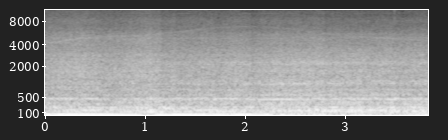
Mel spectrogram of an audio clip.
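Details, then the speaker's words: Honda HR-V on a lift with rear wheels off the ground and spinning while wheel speed sensors are read in ABS data: steady low drone with a constant mid-pitched howl from a worn rear wheel bearing. "and we can see both wheel speed sensors of course we can hear that bearing howling too"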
